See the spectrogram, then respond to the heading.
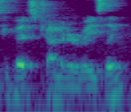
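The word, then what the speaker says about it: Gewürztraminer: us an amazing the pronunciation is Gertz Tram Reisling. Um for any of the German members out there please correct our pronunciation if it's not quite right.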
